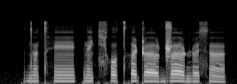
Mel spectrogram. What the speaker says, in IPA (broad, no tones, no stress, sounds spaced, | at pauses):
d œ̃ tʰ ẽ | ɾ ẽ t͡ɕʰ o t̪ʰ ə ʈ œː ɖ͡ʐ œː ɖ ɳ ø s œ̃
